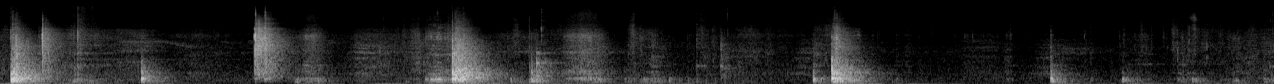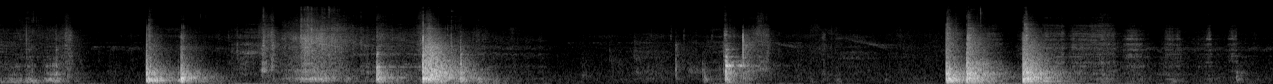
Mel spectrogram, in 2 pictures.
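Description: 2x4 lumber boards being handled and set down on a plywood worktable as a gate frame is laid out: irregular wooden thunks and knocks every few seconds, with quieter scraping between them.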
